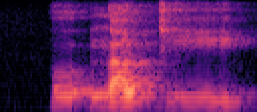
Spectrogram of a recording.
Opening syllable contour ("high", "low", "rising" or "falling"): low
